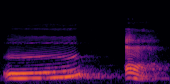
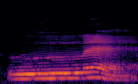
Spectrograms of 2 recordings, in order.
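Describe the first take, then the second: First: The two sounds are said separately with a break. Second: The two sounds glide together quickly into one. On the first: The speaker calls it wrong. "But that's a little bit rough" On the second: The speaker calls it right. "Now let's slide it"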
